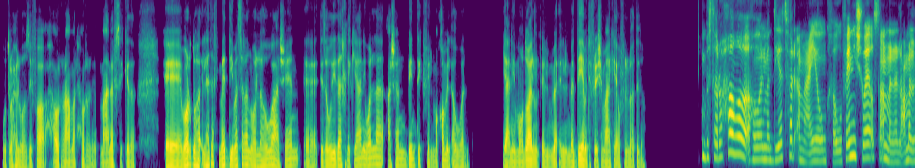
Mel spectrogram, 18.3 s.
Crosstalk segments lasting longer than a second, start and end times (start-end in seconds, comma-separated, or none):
none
